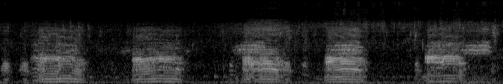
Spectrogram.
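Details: African goose pair meeting on a farm; five resonant, nasal honks about one second apart, each arching up and down in pitch, loud and clear over a quiet background.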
